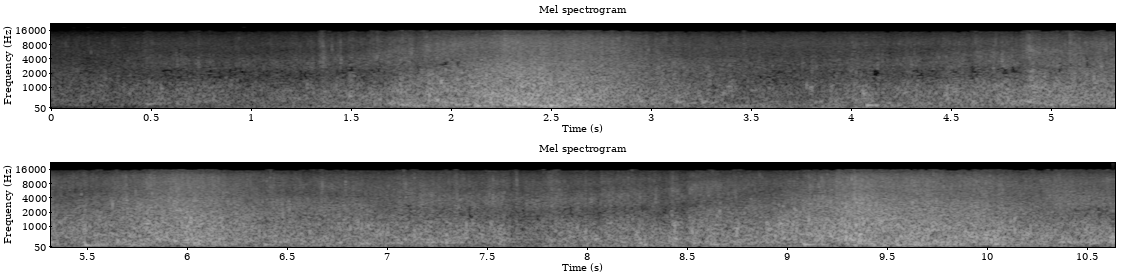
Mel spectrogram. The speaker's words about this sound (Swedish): Lyssna! Hör ni vågorna?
